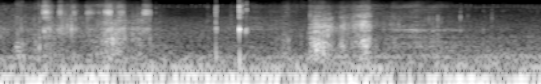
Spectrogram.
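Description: Footsteps and shuffling on loose gravel with handling noise from a handheld camera: a few short scuffs and two small clicks over a low steady rumble.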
